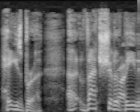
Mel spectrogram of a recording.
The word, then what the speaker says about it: Happisburgh: So, that that should have been and the the pronunciation, I've just checked it, is Happisburgh.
